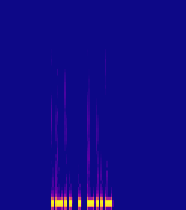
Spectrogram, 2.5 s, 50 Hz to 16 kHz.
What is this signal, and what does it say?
Morse code, heard as a keyed tone, about 39 wpm, 700 Hz. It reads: LEX
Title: USA Call Sign Postfixes - 3 Letters 40wpm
